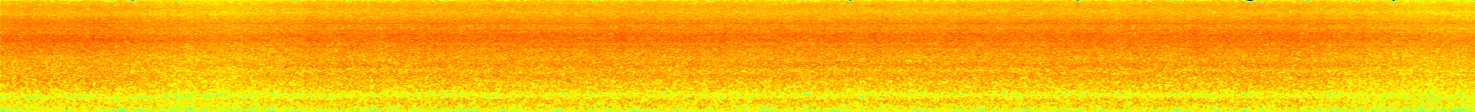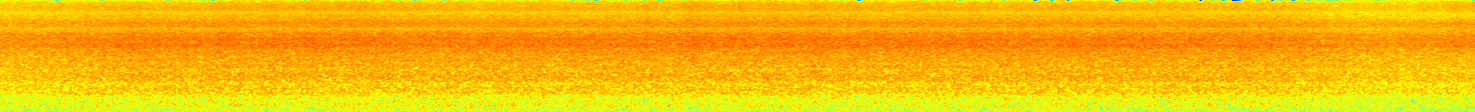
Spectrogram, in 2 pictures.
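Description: Steady rush of a waterfall and whitewater cascading over granite slabs. The sound drops slightly and changes character about halfway through.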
